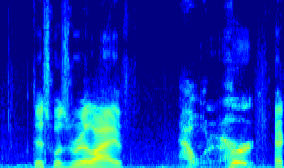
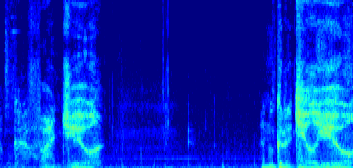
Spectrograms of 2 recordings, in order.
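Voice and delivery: whispered threat; 4 semitones lower, 7 dB quieter, faster than usual. Pretend. Whispered threat to enemy player.

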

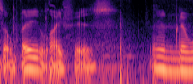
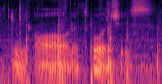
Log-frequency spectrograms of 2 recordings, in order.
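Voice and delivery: much lower, slow greedy growl; mock deep greedy voice; 3 dB quieter, slower than usual. Player grabbing torches in a mock greedy voice. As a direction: play a greedy goblin hoarding loot.

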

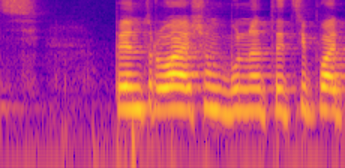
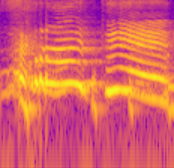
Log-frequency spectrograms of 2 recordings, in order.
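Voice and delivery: high, loud laughing cry; laughing outburst; 10 semitones higher, 5 dB louder than usual. Real, not acted. Daughter cracks up at her mother, loud laughing cry. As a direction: explode into laughter at mom's line.

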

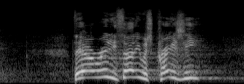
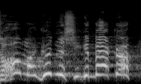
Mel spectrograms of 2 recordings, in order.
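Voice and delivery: shocked exclamation; 11 semitones higher than usual. Retold or imitated. Natural reaction to shared insult.

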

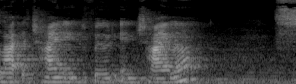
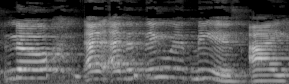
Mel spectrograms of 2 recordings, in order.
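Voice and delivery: laughing; 9 semitones higher, 8 dB louder, slower than usual. Real, not acted. Still laughing after seafood remark.

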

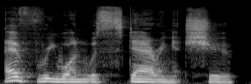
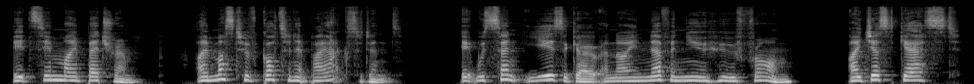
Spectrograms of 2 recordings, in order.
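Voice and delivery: timid confession; 6 semitones higher than usual. Acted. Shu admitting to Rosa she has the painting, timid. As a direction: confess meekly in a higher voice.

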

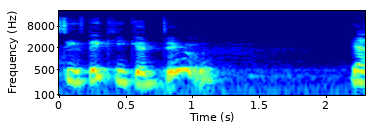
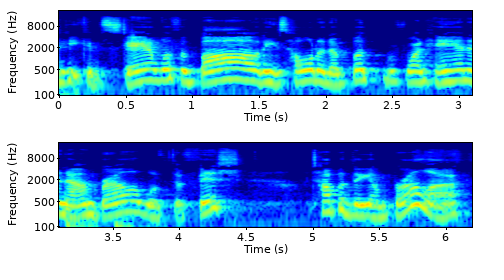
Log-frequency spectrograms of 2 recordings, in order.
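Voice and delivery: usual speaking voice

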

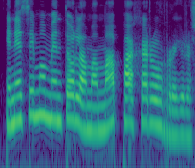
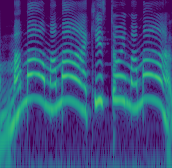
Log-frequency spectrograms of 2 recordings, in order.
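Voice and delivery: high calling chick voice; high bird voice calling out; calling little bird; 13 semitones higher than usual. Acted. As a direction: run toward her crying mama. Bird calls to the big thing.

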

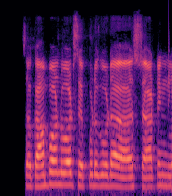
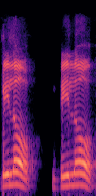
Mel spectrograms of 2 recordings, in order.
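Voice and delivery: below drawn out, low pressed louder; slow stress on LOW; 4 dB louder, much slower than usual. Shown as a demonstration. Teacher drilling students on below, stressing low. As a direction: stretch below and lean on low. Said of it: "లో కి starting letter దగ్గర stress".

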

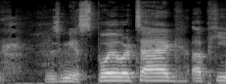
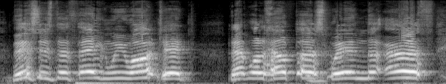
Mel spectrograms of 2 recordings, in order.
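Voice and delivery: slow, booming, much higher villain; grandiose villain; 9 semitones higher, 12 dB louder, slower than usual. Retold or imitated. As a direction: declaim it like a movie villain. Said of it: "he's like".

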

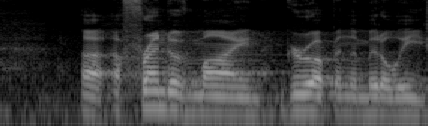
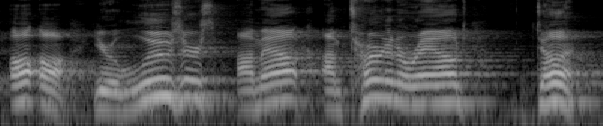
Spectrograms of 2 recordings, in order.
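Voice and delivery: loud, high scornful brush-off; dismissive quit; 6 semitones higher, 9 dB louder than usual. Pretend. Preacher imagining Jesus walking out, loud scornful dismissal. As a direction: toss them off and walk away.

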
